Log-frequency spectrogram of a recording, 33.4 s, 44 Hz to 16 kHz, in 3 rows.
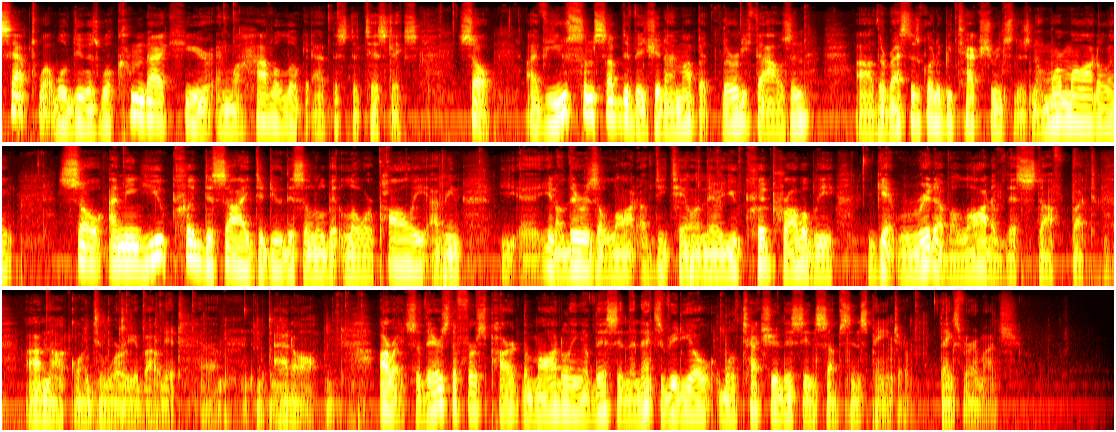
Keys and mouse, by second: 2.3-3.6 drag, 8.0-9.5 middle drag, 10.0-12.3 middle drag, 15.5 Tab, 15.9 middle click, 18.1 alt+a, 18.3 middle click, 21.4-21.9 middle drag, 22.2 Tab, 23.2 alt+a, 23.5 shift+middle click, 23.8 middle drag, 24.9 ctrl+s, 25.6 shift+middle drag, 25.8-27.0 middle drag, 27.3-28.5 middle drag, 29.4-31.4 middle drag.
